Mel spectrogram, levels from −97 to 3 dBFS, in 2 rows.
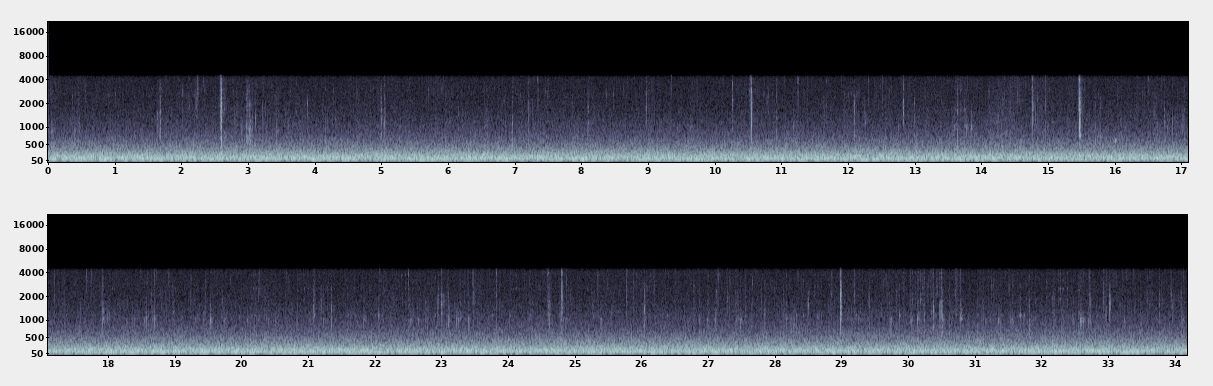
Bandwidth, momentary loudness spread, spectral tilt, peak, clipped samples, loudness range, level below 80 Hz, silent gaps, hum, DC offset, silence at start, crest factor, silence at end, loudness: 4.5 kHz; 2 LU; -10 dB/octave; -8 dBFS; under 0.1%; 1 LU; -40 dBFS; none; none; under 0.1%; 0 s; 16 dB; 0 s; -26 LUFS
